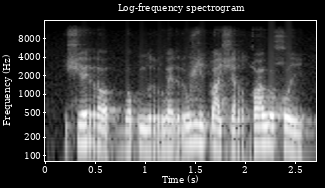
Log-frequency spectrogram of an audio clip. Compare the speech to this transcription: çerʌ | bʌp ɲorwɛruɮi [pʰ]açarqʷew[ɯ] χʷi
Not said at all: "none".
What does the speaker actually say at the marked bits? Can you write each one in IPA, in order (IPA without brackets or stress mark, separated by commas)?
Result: ɓ, ɯ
